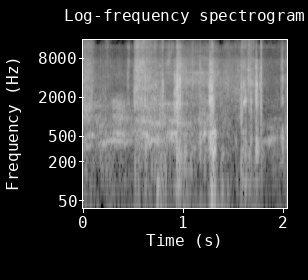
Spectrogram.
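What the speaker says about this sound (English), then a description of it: "These dogs are losing their minds." Several dogs near a clear river where someone is musky fly fishing let out a rapid, excited run of barks and yips that comes in irregular bursts, fairly close and loud.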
